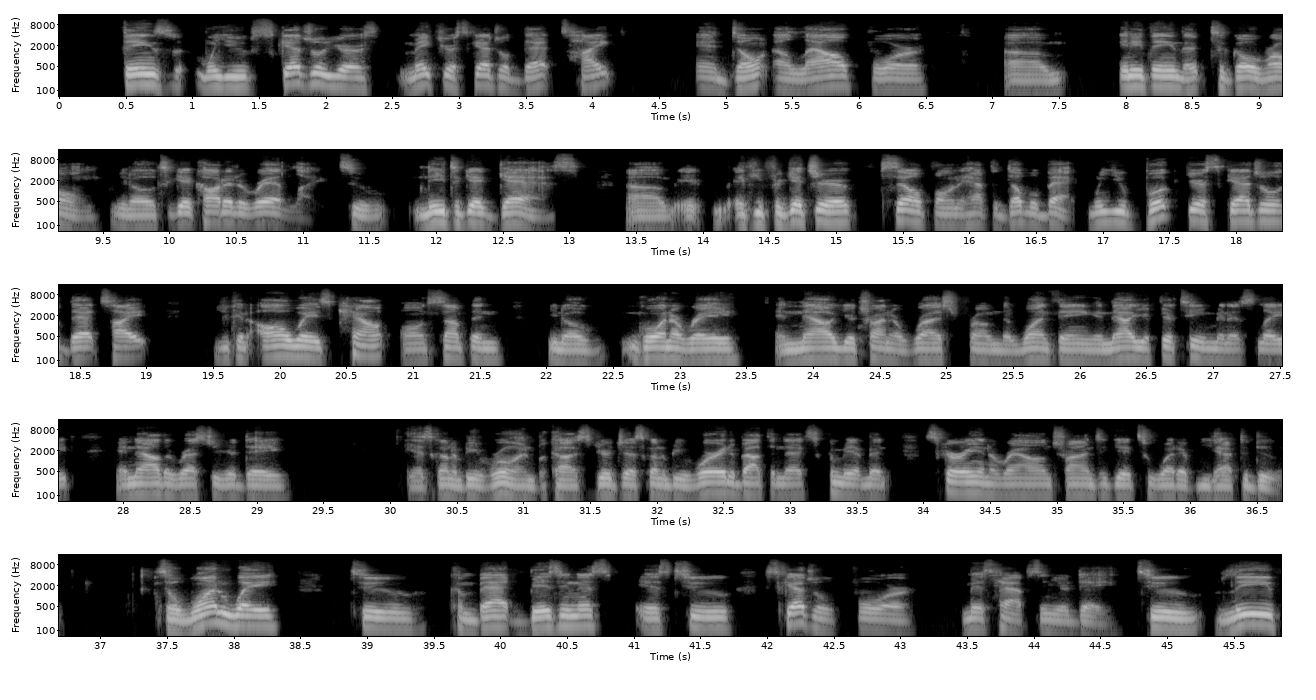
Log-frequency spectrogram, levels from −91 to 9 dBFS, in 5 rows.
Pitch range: 100-125 Hz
